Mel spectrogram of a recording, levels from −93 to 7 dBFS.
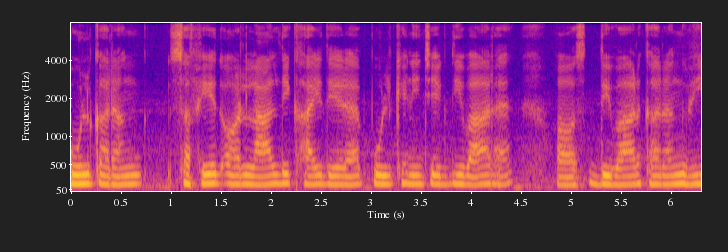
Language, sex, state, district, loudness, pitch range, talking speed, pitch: Hindi, male, Uttar Pradesh, Muzaffarnagar, -15 LUFS, 145-160 Hz, 210 wpm, 155 Hz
